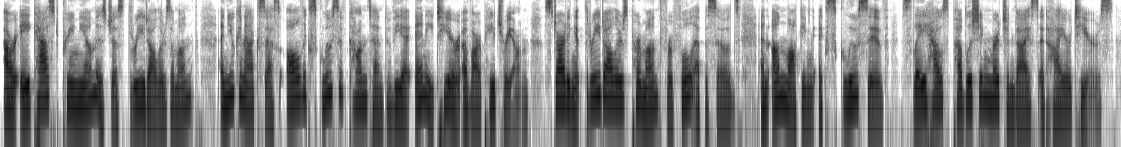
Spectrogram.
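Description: A woman's voice: mid-range voice, animated, normal speed, few pauses, a little mellow, no echo, studio quality. A woman presenting for a publisher, reading a scripted promotional announcement.

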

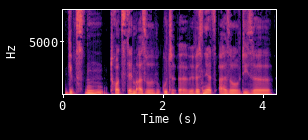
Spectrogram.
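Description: A man's voice: fairly low pitch, steady tone, a little slow, creaky, dark tone, dry recording, studio quality. A man hosting a casual interview, asking questions in an informal, curious way. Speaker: interviewer, host.

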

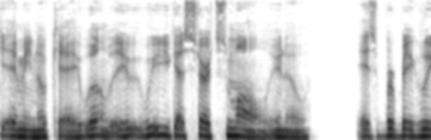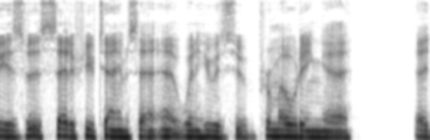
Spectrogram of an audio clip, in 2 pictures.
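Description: Man, podcast host, bedtime monologue, gravelly fry, dark relaxed tone, halting, digressive, repetitive. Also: medium pitch, dry recording, clean studio sound. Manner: halting, stumbling, repeats himself, loses his thread.

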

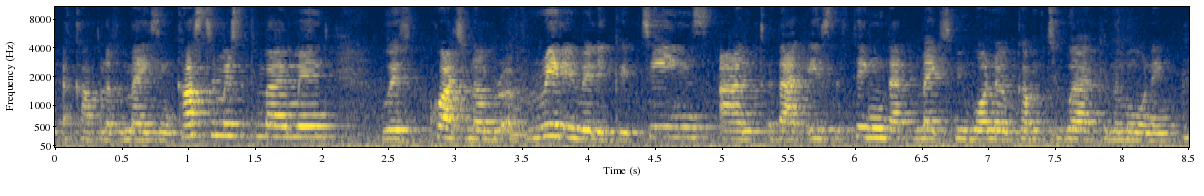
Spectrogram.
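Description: Woman panellist, bright and slightly high, laughing easily, echoey room with mic at a distance. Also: a little hiss or hum. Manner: warm, laughing, reflective. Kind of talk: live panel discussion. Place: event venue with live audience. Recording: roomy, distant, live-event ambience.

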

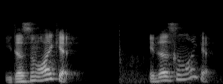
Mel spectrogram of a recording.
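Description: A man's voice: high voice, very animated, moderate pace, fairly bright tone, breathy edge, highs cut off. A man casually talking through a story as a podcast co-host. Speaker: comic book podcast co-host. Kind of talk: casual book discussion.

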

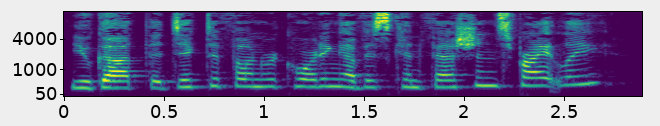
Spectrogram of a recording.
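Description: High-voiced, confident woman newspaper sleuth acted. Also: fairly even intonation, fast talker, darkish tone, slight background noise, natural voice. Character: sharp, confident newspaperwoman sleuth explaining a murder. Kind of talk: 1940s-style radio drama acting.

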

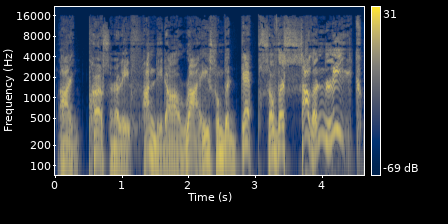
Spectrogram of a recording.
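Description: A man's voice: lowish voice, huge pitch swings, slow, fairly bright tone, breathy edge, no echo, clean studio sound, pitched above the performer's own voice, exaggerated voice. A man voicing a pompous, self-important alderman and club chairman in a storybook reading, pontificating with blustering indignation. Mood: indignant bluster.

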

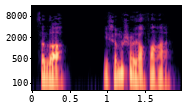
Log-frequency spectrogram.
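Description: An actor playing a curious young sidekick in an audio drama, eager and a little whiny. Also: male voice, lowish voice, sing-song, fairly quick, dry recording, clean studio sound.

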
